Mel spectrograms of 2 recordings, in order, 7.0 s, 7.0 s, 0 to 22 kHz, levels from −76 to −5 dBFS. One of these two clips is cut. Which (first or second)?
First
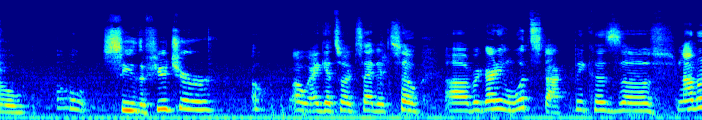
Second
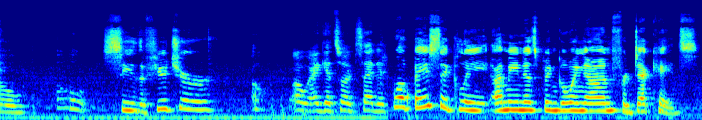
second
